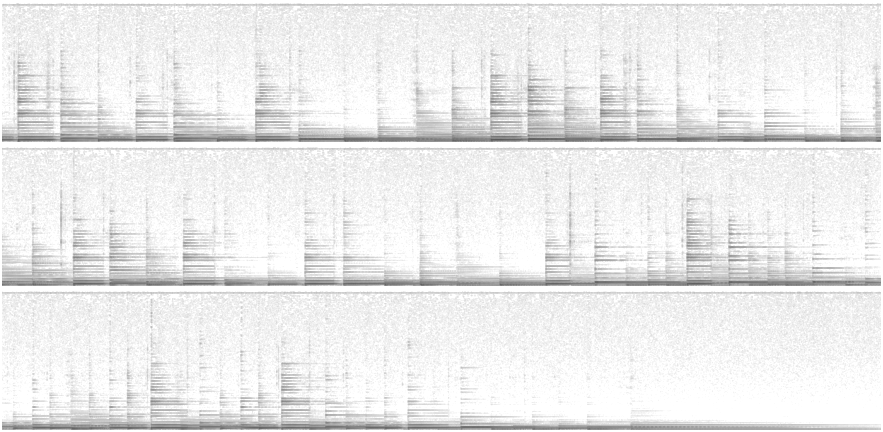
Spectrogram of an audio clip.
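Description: Solo nylon-string classical guitar played fingerstyle: a melody over plucked bass notes and accompaniment, the last notes ringing out and fading near the end.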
